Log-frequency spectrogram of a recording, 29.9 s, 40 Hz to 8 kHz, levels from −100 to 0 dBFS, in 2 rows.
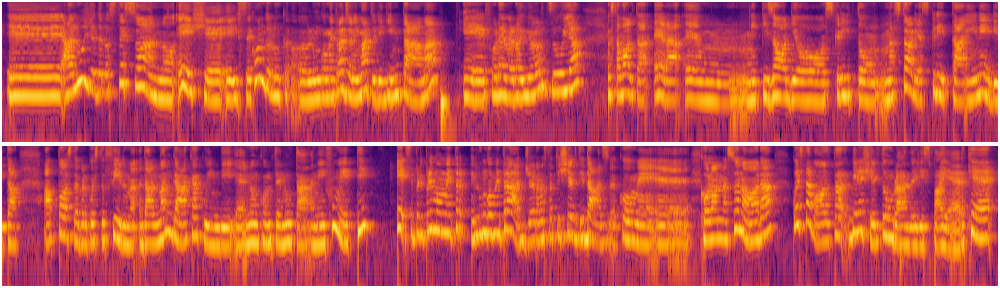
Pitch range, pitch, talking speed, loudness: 205-270 Hz, 225 Hz, 135 wpm, -19 LUFS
